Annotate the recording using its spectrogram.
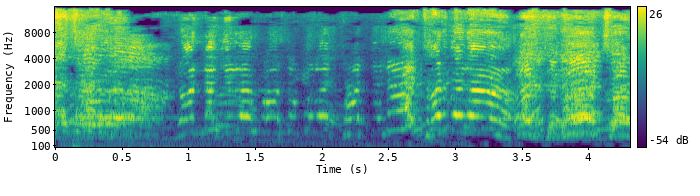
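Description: A crowd shouting slogans together: a long loud shout at the start and another from about two and a half seconds in, with talking between.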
